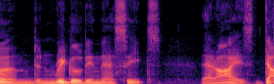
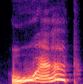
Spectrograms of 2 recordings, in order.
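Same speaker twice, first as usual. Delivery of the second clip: very high, loud shriek of fright; frightened cry; 11 dB louder than usual. A narrator's reading. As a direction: yelp and bolt. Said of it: "cried someone and ran away".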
